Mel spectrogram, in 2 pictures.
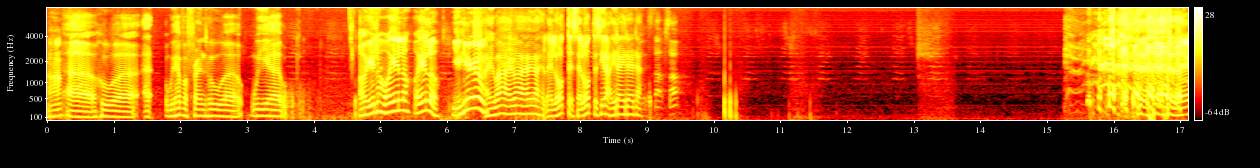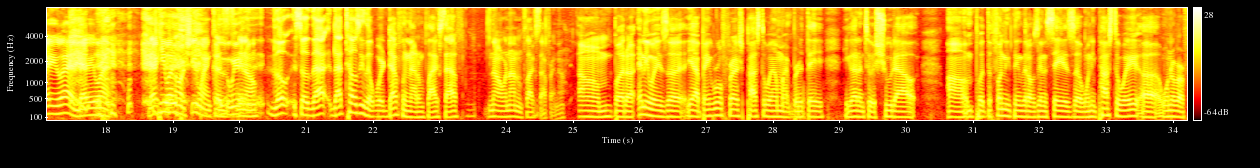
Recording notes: Outside Happy Easter Sunday. We're literally outside this episode!!!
